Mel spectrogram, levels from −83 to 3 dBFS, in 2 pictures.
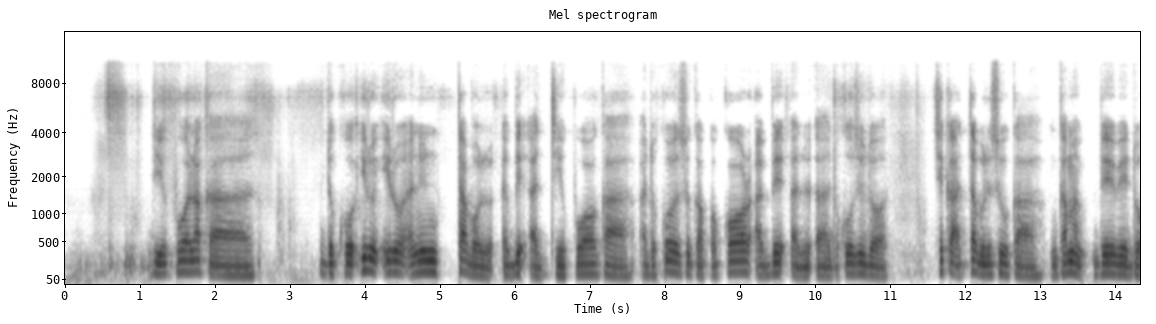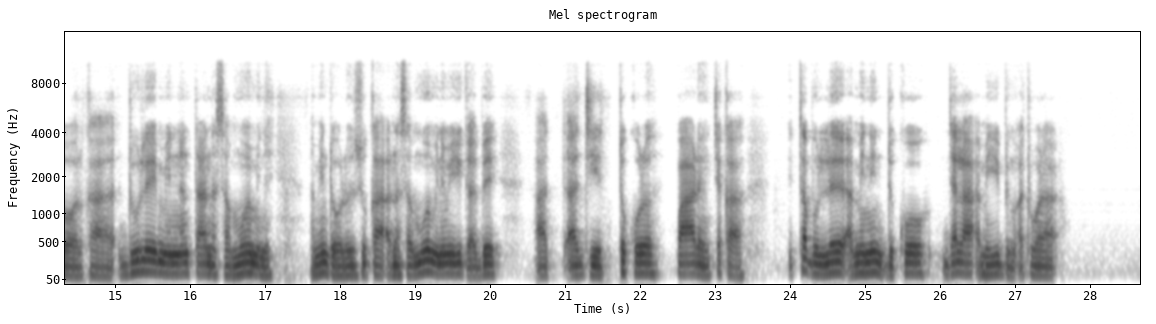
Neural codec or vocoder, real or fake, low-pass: codec, 24 kHz, 0.9 kbps, DualCodec; fake; 10.8 kHz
